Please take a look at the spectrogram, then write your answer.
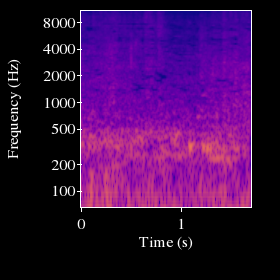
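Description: Pigeons cooing in a loft, a soft, low, steady murmur of several birds with a couple of slightly louder coos near the end.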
